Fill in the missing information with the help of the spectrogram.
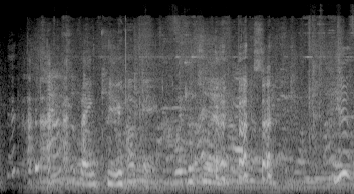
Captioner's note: women laughing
